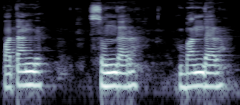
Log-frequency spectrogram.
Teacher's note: इनमें अम को अनुस्वार कहते हैं, जिसका उच्चारण नाक से किया जाता है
